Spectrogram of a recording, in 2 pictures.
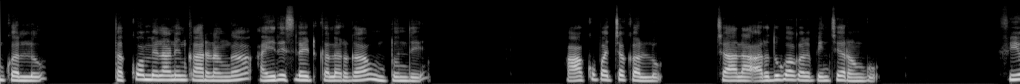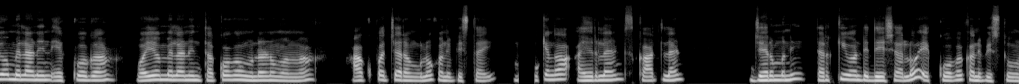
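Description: Right after "നുമന്ന അകുപഛ്യ രന്ഗുലു കനിപിസ്തയി", the speech cuts out mid-flow from 15.38 to 15.56 s. That's a playback stall: a gap of roughly 160 ms, likely because the player ran short of data or its thread got blocked, leaving the output silent until it recovered.

Straight after, from 15.56 to 15.72 s, there's time-compressed catch-up leading into "ഐര്ലന്ദ് സ്ചോത്ലന്ദ്". The player is clearing its backlog by snipping out small pieces and cross-fading over the joins. The speech runs at 2× speed but keeps its normal pitch, so it sounds rushed.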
